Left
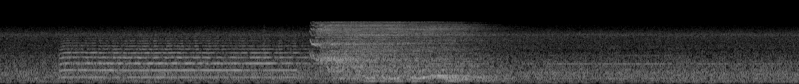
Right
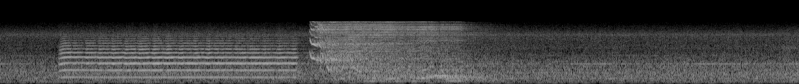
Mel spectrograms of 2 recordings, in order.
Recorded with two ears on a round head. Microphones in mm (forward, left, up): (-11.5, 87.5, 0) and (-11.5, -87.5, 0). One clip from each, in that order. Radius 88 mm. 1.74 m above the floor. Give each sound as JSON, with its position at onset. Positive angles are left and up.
{"t": 0.6, "sound": "a trumpet", "side_deg": -60, "distance_m": 0.9}
{"t": 3.1, "sound": "a cupboard door", "side_deg": -55, "distance_m": 3.5}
